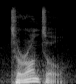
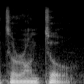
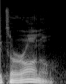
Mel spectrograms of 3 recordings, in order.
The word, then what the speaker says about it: Toronto: moment you say that Toronto they know a foreigner cuz they don't say Toronto in Canada they say Toronto the te is kind of like hushed silent Toronto just like in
